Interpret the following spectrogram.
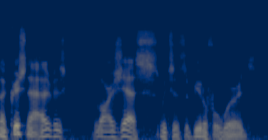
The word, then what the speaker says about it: largesse: krishna out of his largesse which is a beautiful word it's a french word but it it's it came into the english language and it's pronounced in the french way uh l-a-r-g-e-s-sc you can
